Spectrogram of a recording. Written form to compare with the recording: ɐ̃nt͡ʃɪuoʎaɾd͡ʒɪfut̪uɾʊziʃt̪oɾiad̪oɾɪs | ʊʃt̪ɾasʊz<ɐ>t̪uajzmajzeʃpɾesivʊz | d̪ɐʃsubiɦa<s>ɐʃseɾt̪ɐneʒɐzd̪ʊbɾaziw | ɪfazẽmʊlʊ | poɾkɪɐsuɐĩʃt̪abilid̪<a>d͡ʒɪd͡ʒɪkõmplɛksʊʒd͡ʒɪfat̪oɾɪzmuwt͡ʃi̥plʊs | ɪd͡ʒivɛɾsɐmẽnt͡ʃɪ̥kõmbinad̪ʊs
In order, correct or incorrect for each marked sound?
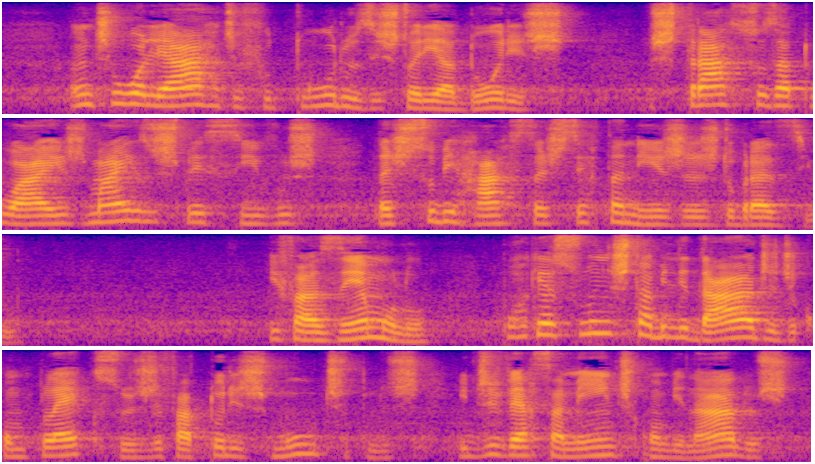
incorrect: a, correct, correct

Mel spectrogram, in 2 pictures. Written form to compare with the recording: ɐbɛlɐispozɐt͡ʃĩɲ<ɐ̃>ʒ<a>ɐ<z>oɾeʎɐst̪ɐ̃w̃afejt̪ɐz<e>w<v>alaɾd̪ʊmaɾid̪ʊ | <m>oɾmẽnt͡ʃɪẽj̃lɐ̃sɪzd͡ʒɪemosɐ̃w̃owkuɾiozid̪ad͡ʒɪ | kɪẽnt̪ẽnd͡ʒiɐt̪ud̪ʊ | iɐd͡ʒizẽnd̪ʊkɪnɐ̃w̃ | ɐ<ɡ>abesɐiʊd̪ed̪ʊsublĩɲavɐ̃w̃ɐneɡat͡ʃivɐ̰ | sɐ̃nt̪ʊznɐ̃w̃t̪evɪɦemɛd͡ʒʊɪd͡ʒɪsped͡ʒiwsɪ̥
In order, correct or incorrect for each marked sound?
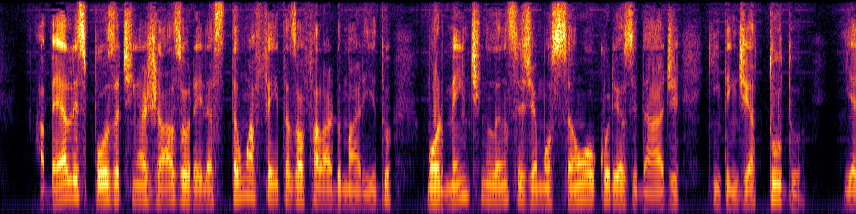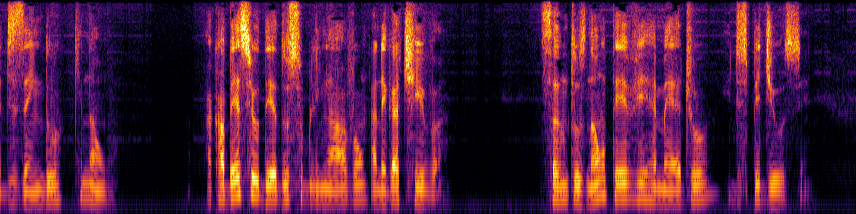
incorrect: ɐ, correct, correct, incorrect: a, incorrect: f, correct, incorrect: k

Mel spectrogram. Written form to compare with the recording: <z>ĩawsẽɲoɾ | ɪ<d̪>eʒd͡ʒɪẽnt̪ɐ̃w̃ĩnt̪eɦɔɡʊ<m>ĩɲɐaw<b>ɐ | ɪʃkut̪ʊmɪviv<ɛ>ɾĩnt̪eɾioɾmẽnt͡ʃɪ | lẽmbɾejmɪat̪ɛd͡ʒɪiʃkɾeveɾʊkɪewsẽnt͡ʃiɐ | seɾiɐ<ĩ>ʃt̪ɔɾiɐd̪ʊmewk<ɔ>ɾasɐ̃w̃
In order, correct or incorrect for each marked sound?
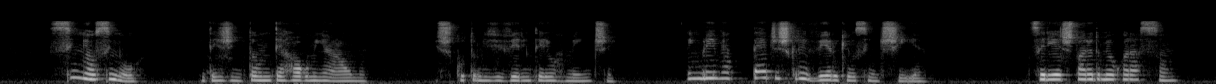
incorrect: s, correct, correct, incorrect: m, incorrect: e, incorrect: i, incorrect: o

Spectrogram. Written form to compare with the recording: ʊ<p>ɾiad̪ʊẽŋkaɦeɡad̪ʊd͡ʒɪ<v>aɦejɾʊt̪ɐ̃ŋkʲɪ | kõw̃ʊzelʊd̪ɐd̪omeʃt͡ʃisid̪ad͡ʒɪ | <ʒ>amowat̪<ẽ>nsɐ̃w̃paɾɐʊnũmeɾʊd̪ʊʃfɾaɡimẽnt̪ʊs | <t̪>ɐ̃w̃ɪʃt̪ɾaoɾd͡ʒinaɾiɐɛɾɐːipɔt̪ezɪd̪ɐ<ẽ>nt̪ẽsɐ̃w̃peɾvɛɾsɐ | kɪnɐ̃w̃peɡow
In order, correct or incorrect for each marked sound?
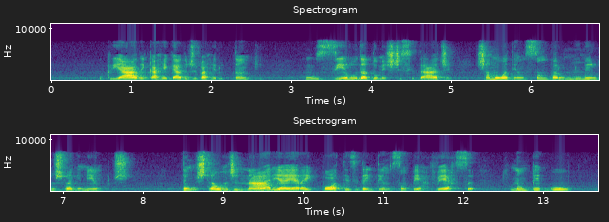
incorrect: k, correct, incorrect: ʃ, correct, correct, incorrect: ĩ

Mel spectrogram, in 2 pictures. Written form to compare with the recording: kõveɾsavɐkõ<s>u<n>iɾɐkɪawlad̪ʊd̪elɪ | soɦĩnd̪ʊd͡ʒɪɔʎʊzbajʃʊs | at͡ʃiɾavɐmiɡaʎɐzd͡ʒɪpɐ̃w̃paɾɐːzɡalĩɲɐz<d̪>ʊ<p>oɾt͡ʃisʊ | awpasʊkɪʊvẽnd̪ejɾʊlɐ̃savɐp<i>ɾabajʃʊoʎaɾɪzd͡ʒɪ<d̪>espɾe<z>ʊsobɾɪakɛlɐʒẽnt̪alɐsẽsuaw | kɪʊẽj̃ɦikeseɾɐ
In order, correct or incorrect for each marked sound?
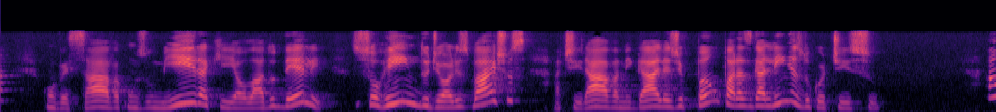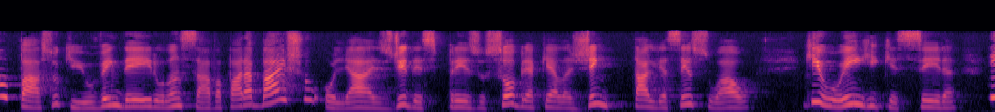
incorrect: z, incorrect: m, correct, incorrect: k, incorrect: a, correct, correct

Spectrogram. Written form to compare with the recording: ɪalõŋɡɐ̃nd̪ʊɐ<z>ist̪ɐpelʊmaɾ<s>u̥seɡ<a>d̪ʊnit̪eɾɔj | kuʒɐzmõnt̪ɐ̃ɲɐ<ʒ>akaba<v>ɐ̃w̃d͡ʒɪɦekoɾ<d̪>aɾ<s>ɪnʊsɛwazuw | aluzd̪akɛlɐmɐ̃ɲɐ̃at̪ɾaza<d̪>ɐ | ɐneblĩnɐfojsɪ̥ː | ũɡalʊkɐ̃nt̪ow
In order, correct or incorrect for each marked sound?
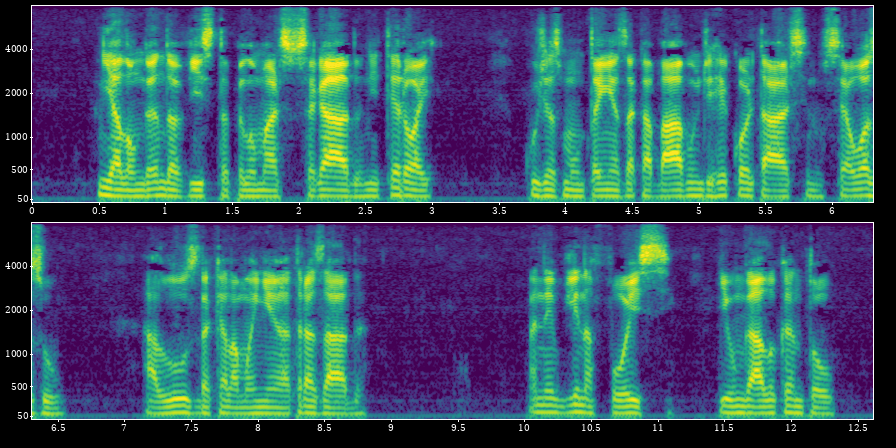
incorrect: v, correct, correct, incorrect: z, correct, incorrect: t̪, correct, correct

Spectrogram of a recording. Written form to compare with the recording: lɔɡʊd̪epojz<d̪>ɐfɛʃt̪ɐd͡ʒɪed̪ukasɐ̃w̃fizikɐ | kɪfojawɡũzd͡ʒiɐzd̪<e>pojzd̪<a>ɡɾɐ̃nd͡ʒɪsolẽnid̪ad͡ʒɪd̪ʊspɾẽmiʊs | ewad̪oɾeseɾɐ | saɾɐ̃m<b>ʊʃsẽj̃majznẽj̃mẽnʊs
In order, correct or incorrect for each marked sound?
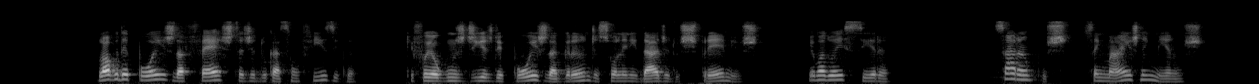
correct, correct, incorrect: ɐ, incorrect: p

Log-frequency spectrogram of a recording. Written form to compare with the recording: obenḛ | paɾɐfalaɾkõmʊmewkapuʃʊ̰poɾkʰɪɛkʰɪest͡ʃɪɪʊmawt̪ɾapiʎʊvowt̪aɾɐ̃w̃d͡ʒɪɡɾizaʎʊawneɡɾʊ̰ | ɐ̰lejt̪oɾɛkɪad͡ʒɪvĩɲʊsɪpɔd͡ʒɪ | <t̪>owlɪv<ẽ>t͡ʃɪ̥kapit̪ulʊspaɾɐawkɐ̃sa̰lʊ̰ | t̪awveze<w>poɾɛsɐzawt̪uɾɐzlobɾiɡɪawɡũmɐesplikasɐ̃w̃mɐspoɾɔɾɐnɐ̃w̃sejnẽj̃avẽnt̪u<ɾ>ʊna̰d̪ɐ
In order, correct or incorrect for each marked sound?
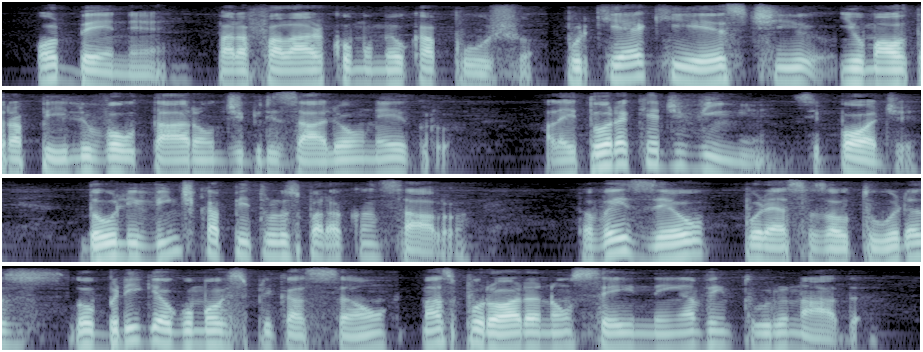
incorrect: d̪, incorrect: ĩ, correct, correct

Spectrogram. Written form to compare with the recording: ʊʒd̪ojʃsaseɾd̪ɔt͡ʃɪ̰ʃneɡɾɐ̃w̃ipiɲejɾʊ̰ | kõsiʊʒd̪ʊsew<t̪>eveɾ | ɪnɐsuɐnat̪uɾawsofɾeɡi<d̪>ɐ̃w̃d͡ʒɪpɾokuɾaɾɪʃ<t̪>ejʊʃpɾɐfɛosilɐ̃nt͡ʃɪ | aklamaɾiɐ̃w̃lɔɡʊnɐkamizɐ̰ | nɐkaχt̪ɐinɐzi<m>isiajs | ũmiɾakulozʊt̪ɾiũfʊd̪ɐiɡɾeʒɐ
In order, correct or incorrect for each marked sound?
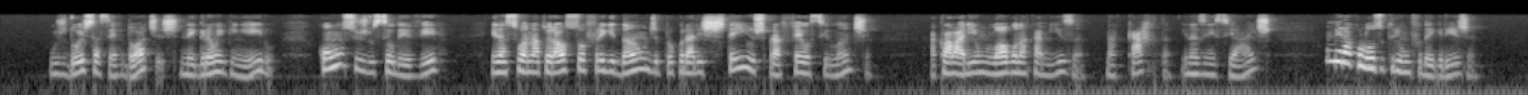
incorrect: d̪, correct, correct, incorrect: n

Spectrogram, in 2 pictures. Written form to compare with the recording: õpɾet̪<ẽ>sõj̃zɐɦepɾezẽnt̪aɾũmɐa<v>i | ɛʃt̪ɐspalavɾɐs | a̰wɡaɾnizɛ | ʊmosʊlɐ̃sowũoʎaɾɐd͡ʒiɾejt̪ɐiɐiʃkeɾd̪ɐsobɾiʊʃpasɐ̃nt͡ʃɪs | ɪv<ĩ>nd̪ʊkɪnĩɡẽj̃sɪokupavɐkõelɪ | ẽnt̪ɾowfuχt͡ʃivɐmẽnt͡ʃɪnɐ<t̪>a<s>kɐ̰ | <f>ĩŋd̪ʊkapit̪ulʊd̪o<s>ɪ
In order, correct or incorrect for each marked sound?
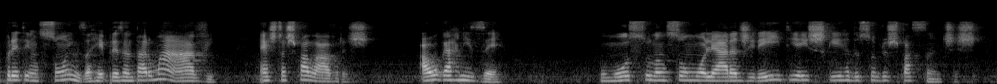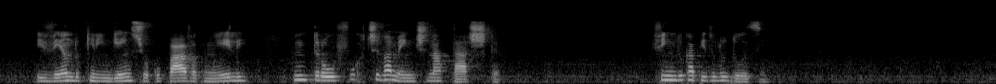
correct, correct, incorrect: ẽ, correct, incorrect: ʃ, correct, incorrect: z

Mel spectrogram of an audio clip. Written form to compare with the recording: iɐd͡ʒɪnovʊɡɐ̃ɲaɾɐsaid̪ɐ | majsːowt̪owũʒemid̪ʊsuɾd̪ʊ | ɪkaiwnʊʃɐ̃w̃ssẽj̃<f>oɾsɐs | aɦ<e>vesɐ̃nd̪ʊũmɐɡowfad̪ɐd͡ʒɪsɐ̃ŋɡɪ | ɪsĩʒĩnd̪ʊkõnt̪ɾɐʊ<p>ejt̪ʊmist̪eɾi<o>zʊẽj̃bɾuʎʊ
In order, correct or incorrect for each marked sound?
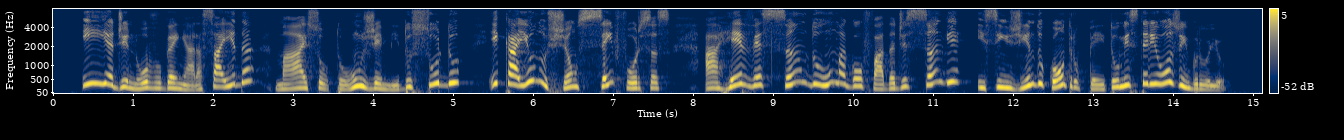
correct, correct, correct, correct

